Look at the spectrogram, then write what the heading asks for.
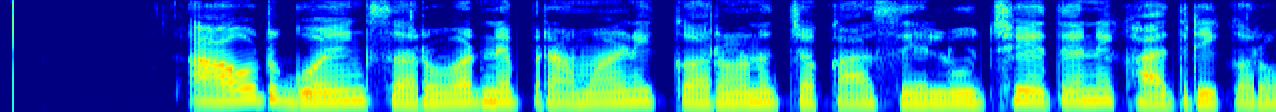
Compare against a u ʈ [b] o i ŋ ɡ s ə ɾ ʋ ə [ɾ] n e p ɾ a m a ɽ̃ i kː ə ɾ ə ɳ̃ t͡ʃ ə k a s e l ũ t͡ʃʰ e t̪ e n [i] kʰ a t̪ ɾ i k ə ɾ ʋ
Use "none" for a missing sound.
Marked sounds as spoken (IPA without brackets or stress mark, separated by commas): ɡ, ɾ, e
